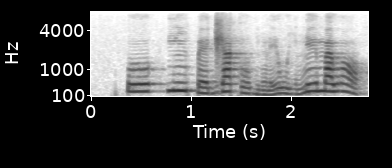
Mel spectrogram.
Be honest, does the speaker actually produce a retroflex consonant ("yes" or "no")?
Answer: no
